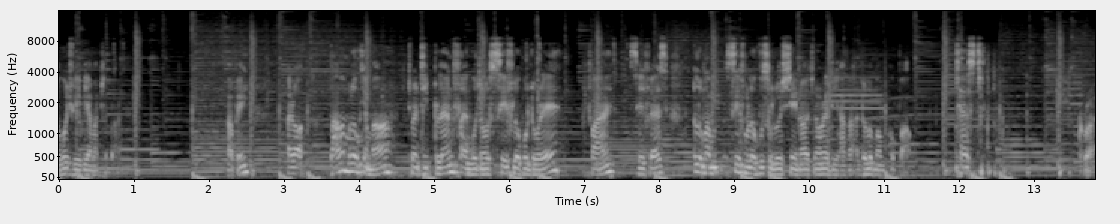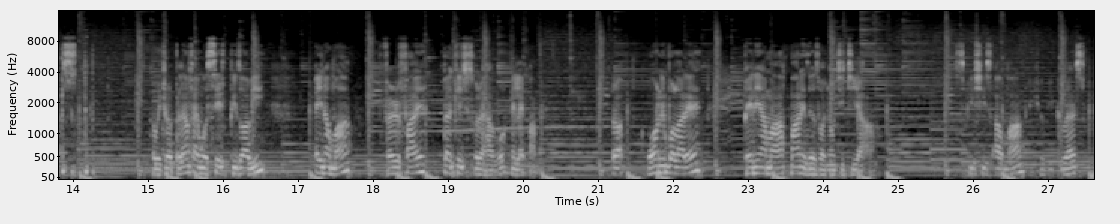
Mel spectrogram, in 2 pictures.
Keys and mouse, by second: 13.7-27.6 drag, 13.7-27.6 middle drag, 13.7-27.6 right drag.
